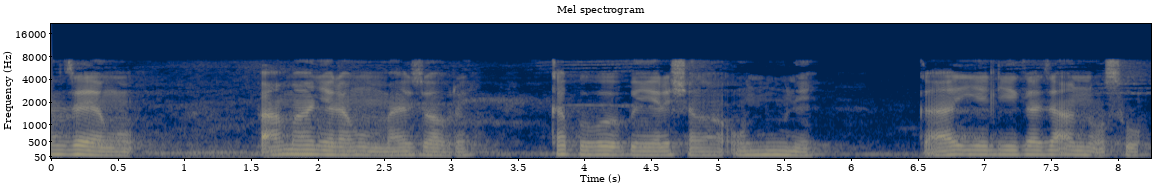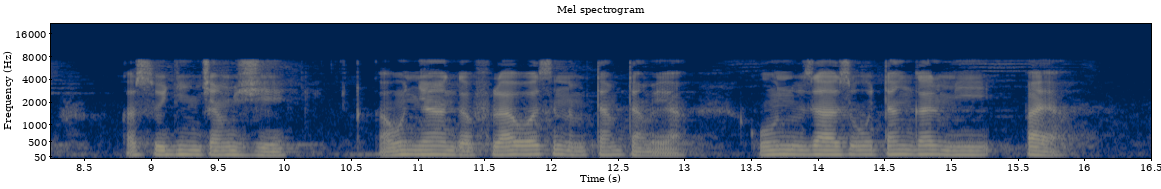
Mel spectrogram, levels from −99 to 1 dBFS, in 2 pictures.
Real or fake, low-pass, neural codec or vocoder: real; 7.2 kHz; none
